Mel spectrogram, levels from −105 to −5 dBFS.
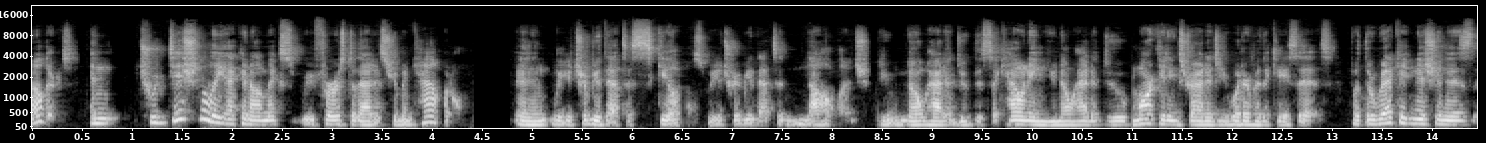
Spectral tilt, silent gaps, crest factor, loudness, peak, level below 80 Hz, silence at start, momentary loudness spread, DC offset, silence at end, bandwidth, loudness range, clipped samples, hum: -5.5 dB/octave; 4.41-4.78 s; 16 dB; -20 LUFS; -4 dBFS; -62 dBFS; 0 s; 9 LU; under 0.1%; 0 s; 13 kHz; 3 LU; under 0.1%; none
